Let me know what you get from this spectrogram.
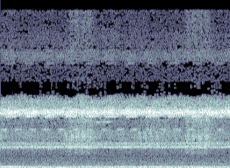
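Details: Summer-night crickets in a rural setting: an unbroken shrill, high-pitched trilling chorus, even in loudness, with a faint low rumble beneath.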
